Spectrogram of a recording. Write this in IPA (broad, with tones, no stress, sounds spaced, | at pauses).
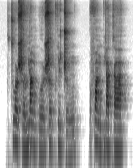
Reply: t͡s w ɔ˥˨ ʂ ɤ˨˦ l j ɑ˥˨ ŋ p o˨˦ ʊ̯ ʂ ɤ˦ pʰ i˥˨ ʈ͡ʂ ʊ˨˦ ŋ | f ɑ˥˨ ŋ p j ä˥˨ k ä˦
